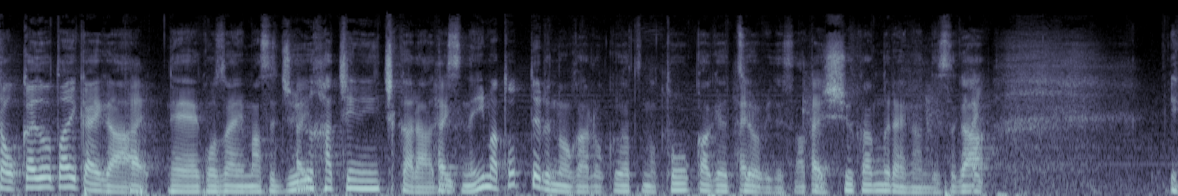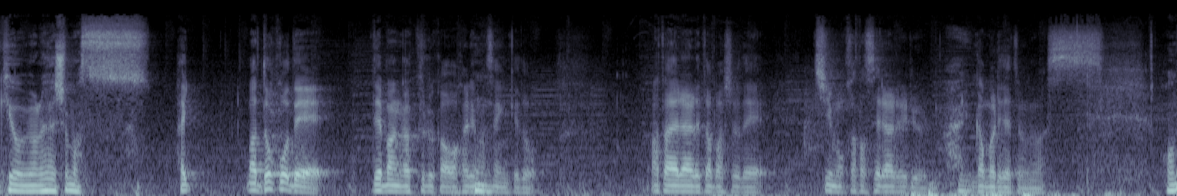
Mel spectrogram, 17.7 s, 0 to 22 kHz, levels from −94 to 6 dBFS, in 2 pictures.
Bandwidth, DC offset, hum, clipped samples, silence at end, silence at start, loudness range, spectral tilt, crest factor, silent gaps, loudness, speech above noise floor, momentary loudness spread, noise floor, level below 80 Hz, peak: 15.5 kHz; under 0.1%; none; under 0.1%; 0 s; 0 s; 6 LU; -5.5 dB/octave; 16 dB; none; -24 LUFS; 23 dB; 15 LU; -46 dBFS; -40 dBFS; -8 dBFS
